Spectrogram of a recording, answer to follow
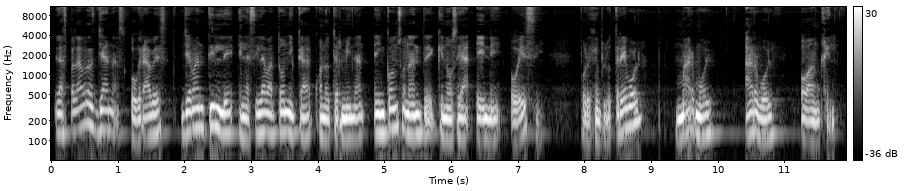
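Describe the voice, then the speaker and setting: Husky-voiced man reading a lesson. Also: medium pitch. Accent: Mexican. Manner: steady, measured reading of rules and word lists. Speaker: student presenter. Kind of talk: read-aloud lesson narration.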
